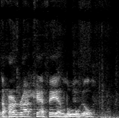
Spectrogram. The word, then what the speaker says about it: Louisville: This was at the Hard Rock Cafe in Louisville. Louisville from people from Louisville. For all other people, it's Louisville.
